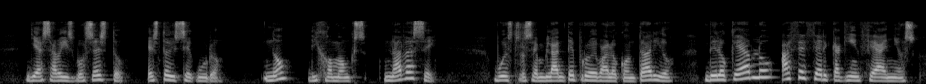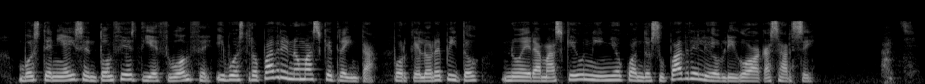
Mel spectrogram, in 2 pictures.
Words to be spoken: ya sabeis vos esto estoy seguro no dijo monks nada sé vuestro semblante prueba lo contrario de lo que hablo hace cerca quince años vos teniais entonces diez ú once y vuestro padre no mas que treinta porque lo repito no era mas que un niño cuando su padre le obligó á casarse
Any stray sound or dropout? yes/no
yes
